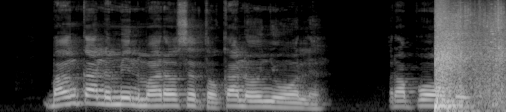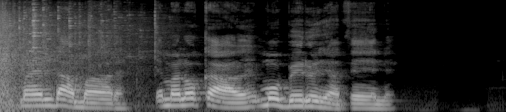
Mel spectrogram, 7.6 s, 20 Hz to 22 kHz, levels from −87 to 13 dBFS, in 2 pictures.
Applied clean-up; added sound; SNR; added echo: none; Shatter; -1 dB; none.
